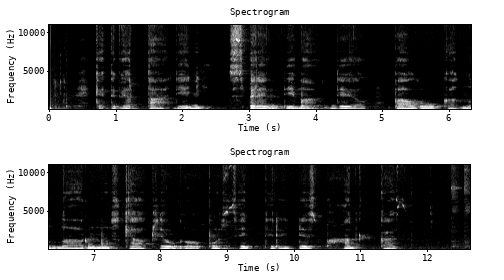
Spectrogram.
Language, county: Lithuanian, Marijampolė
